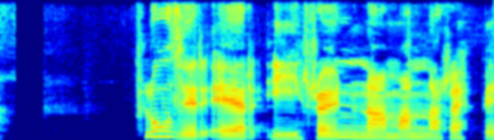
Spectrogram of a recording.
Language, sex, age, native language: Icelandic, female, 40-49, Icelandic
